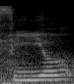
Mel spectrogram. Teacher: breaking, which is the gliding sound before a lateral. So it would be like feel, more like a schwa sound, mm-hmm.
